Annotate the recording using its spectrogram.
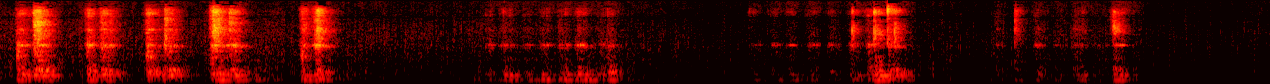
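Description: Faint scratchy handling sounds of fly tying at the vise as a dubbing-and-hackle collar is worked onto a tube fly: a quick run of light strokes, about three or four a second, in the first second and a half, then a few scattered soft ones.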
